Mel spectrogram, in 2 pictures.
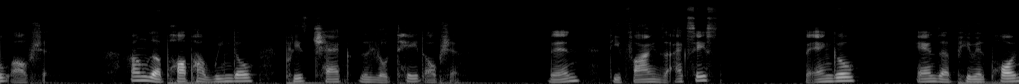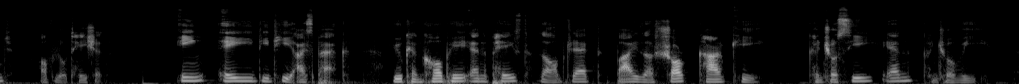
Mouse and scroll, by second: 9.0 click, 10.3 click.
